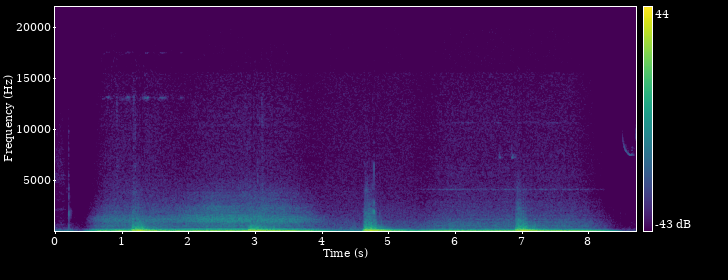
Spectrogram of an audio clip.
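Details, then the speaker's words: 1997–2000 GM GMT400 OBS truck, GoPro in the bed while driving: four dull, deep thumps a couple of seconds apart over road rumble, the fuel tank metal expanding and contracting; repaired by replacing the EVAP canister. "So, now that you've heard the sound, what that is is the sound of the gas tank expanding and contracting or contracting and expanding, right? Either war, it's going to make like a a sound as the metal moves."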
